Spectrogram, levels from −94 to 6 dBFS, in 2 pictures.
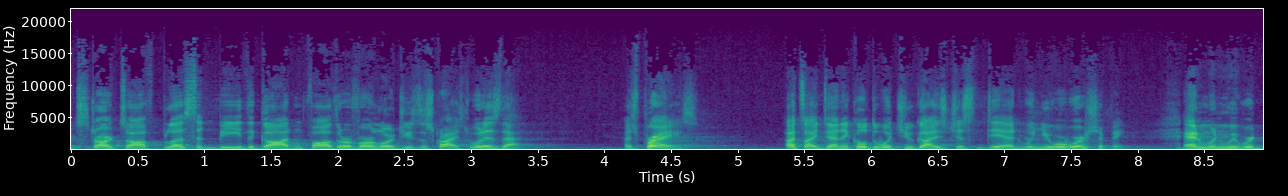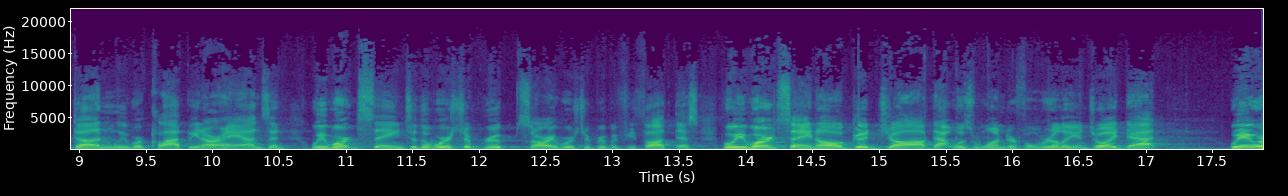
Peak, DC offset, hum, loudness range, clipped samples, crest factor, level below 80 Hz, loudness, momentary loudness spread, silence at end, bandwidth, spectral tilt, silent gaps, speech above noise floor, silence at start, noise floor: -2 dBFS; under 0.1%; none; 4 LU; under 0.1%; 20 dB; -66 dBFS; -23 LUFS; 9 LU; 0 s; 16.5 kHz; -5 dB/octave; none; 36 dB; 0 s; -59 dBFS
